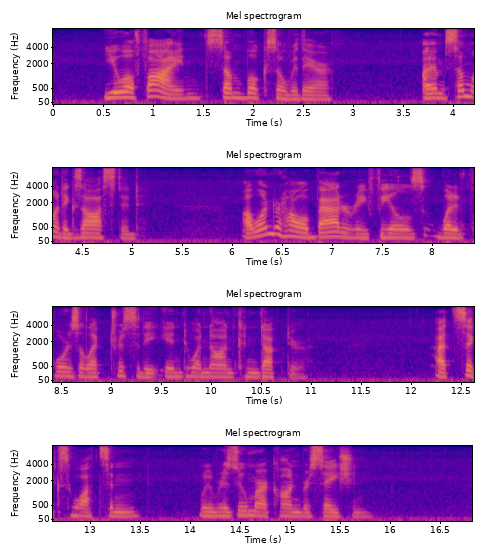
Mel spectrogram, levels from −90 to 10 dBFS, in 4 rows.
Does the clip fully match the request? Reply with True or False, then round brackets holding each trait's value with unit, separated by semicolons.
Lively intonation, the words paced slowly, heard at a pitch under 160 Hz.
False (3.0 semitones; 115 wpm; 140 Hz)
